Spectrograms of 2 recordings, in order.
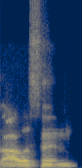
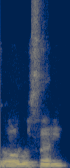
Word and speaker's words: Ollison: It's actually kind of different in my family because like one of my uncles prefers Allison. Okay. Everyone else says Ollison.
